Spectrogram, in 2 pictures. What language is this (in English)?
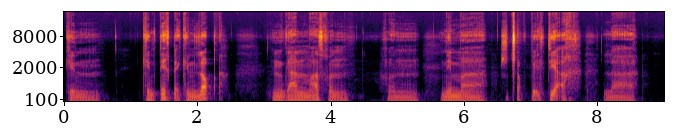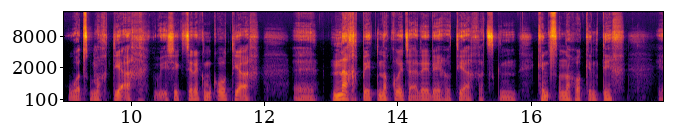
Sipacapense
